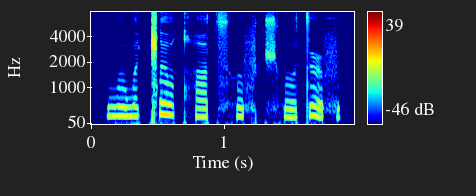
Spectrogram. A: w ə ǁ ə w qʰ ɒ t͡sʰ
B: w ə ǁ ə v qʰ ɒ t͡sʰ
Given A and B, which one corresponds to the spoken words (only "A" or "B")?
A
